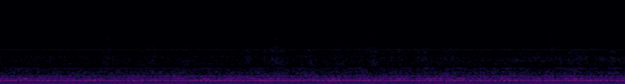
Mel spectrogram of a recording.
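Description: A paintbrush softly brushes across canvas.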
